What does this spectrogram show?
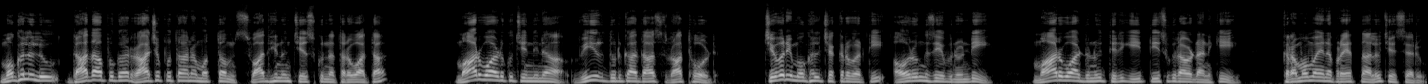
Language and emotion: Telugu, neutral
